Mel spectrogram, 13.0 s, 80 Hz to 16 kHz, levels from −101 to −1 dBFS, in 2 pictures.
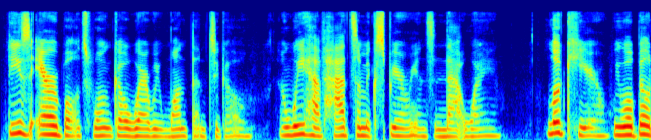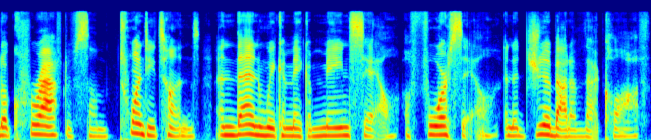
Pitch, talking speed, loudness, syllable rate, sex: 200 Hz, 215 wpm, -20 LUFS, 4.9 syllables/s, female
